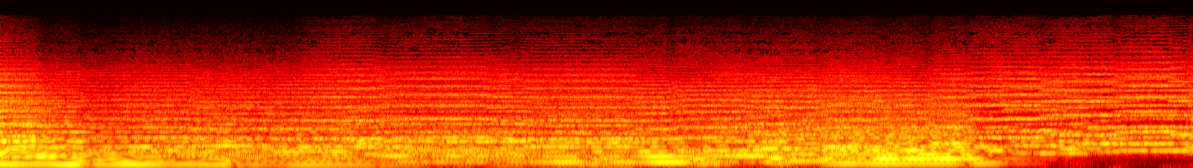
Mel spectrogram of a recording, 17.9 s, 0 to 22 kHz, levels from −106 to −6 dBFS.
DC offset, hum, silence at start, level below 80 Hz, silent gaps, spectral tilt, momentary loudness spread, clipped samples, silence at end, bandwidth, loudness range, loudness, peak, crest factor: under 0.1%; none; 0 s; -44 dBFS; none; -6.5 dB/octave; 6 LU; under 0.1%; 0 s; 13 kHz; 5 LU; -34 LUFS; -16 dBFS; 18 dB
